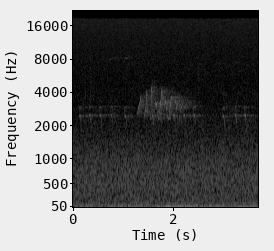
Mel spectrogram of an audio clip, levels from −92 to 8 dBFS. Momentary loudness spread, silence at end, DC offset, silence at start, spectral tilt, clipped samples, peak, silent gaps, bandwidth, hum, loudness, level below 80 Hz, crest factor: 6 LU; 0 s; under 0.1%; 0 s; -3 dB/octave; under 0.1%; -38 dBFS; none; 19 kHz; none; -54 LUFS; -60 dBFS; 14 dB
